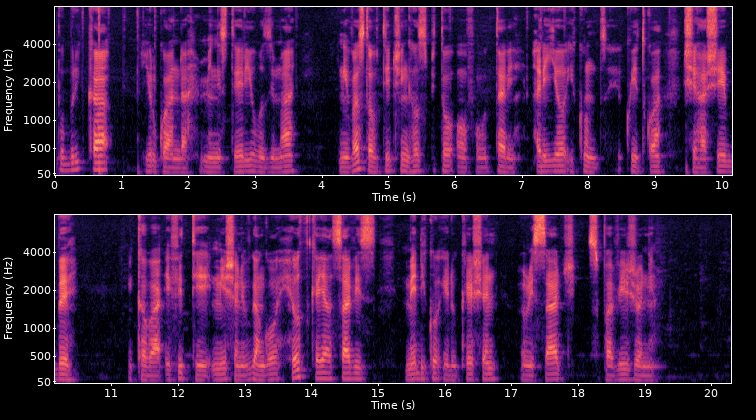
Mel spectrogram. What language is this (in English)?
Kinyarwanda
